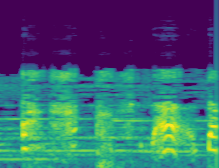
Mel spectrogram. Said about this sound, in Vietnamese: Cô bỏ dậy ho húng hắng.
